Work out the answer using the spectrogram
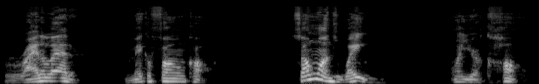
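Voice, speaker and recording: A man's voice: mid-range voice, big pitch swings, measured pace, husky, no room sound, low-quality recording. A man in his forties giving an earnest motivational speech, repeating his points and imploring the audience. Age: 40s. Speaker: motivational speaker. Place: event hall.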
